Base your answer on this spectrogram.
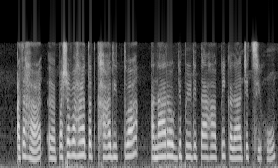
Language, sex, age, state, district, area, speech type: Sanskrit, female, 18-30, Karnataka, Uttara Kannada, rural, spontaneous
